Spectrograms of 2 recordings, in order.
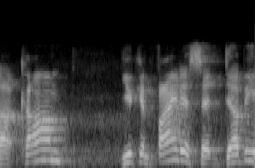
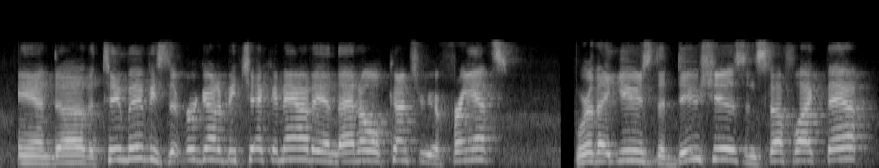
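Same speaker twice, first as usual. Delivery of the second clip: put-on Texan twang, pitched up; 5 semitones higher than usual. A show host announces the next show in france, in a texas accent. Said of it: "my Texas accent".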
